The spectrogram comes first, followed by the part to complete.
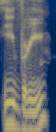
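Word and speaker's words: עברי: In the Hebrew language, it's pronounced Ivri, but it was used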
